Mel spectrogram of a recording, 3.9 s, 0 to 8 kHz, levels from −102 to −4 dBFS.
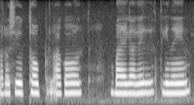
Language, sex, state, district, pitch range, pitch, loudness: Chakma, female, Tripura, Dhalai, 235-250 Hz, 245 Hz, -13 LUFS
